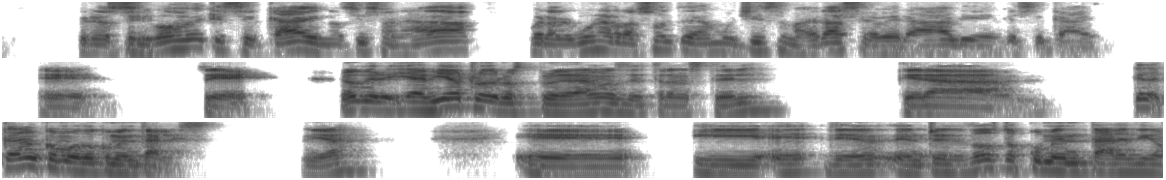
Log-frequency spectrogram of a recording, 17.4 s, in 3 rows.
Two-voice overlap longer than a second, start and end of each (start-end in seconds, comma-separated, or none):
none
